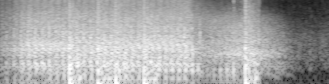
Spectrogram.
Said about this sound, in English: After thirty minutes, that seemed an eternity, the dark night was lit up with gunshots and blasts from upstream.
